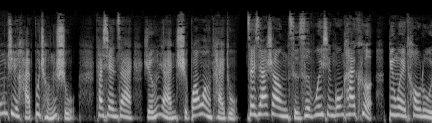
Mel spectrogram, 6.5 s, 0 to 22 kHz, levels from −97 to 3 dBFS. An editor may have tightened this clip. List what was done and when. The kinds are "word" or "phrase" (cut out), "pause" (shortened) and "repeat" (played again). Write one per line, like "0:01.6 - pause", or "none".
0:03.6 - pause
